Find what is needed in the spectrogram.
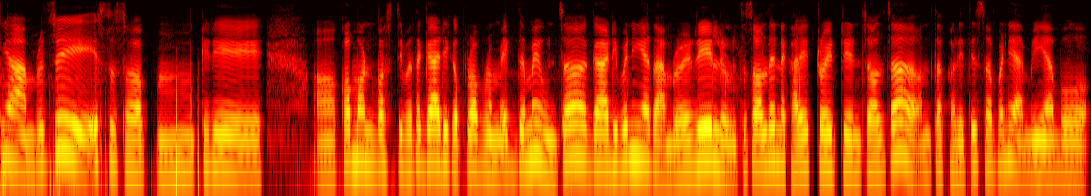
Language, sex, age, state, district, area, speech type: Nepali, female, 45-60, West Bengal, Darjeeling, rural, spontaneous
